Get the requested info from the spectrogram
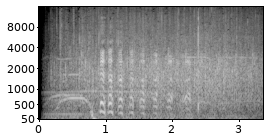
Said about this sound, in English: All of those claps were Garrett Wilson. That was him and his family and his friends. He can clap so fast.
